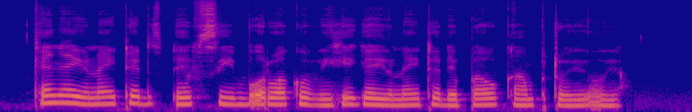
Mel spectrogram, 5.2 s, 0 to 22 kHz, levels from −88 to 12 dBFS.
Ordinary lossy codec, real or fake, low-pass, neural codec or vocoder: none; fake; none; codec, 44.1 kHz, 7.8 kbps, Pupu-Codec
